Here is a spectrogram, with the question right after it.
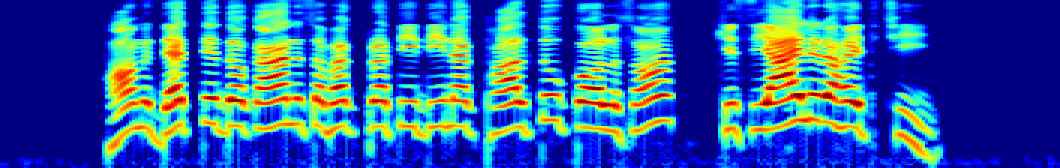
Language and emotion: Maithili, angry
